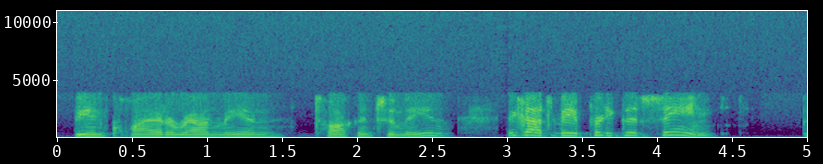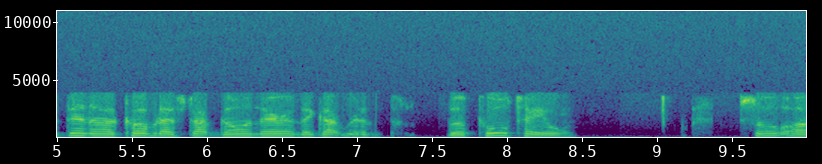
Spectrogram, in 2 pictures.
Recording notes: Listeners call.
